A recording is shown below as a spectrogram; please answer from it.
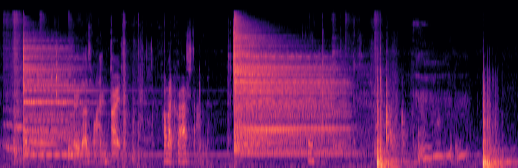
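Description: Drum-kit cymbal struck and left to ring out, then struck harder about five seconds in and fading over a couple of seconds. Two drum hits follow, one at about seven and a half seconds and one near the end, with a voice in the gaps.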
